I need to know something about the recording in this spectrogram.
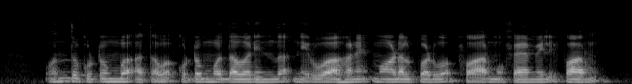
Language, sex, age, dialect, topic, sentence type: Kannada, male, 60-100, Coastal/Dakshin, agriculture, statement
